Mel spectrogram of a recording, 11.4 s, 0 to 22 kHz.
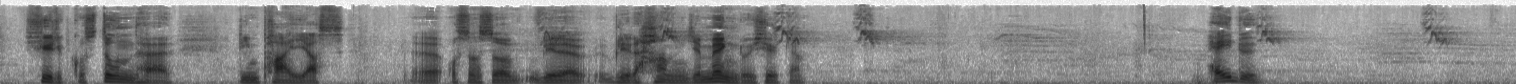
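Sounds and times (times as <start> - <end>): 
speech: 0.2 - 6.6, 9.0 - 9.6
bird chirping outside a church: 3.6 - 11.3.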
